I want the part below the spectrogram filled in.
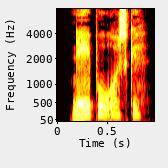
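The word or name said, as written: naboby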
